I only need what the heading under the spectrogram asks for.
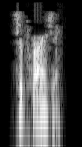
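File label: "surprising", English word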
